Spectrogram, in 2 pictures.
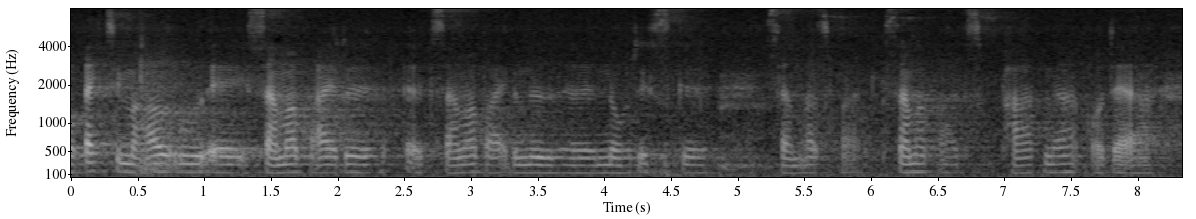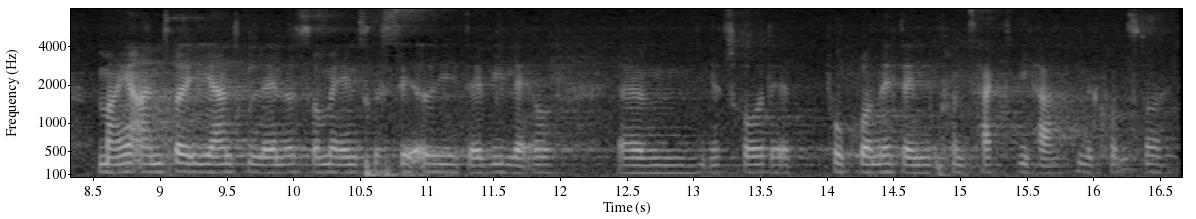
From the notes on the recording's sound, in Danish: Lyt med på denne live-optagelsen fra festivalåbningen, fredag den 6.8.2021 i Enghave Kirke på Vesterbro. Enghave Kirke har en overdådig akustik, og bliver ligefrem kaldt en "musikkirke", og det er ikke uden grund.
